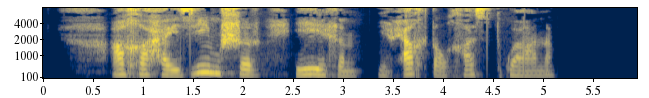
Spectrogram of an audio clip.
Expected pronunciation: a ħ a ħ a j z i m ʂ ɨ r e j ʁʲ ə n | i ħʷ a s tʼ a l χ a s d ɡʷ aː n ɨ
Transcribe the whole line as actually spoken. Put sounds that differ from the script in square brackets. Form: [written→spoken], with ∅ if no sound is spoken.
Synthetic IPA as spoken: a [ħ→χ] a ħ a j z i m ʂ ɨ r e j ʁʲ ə n | i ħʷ a [s→χ] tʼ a l χ a s d ɡʷ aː n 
